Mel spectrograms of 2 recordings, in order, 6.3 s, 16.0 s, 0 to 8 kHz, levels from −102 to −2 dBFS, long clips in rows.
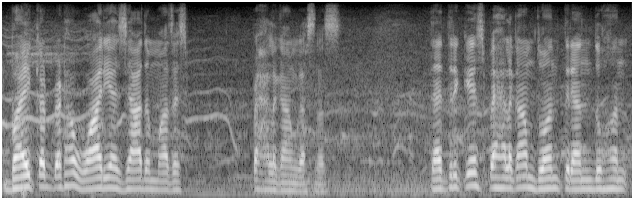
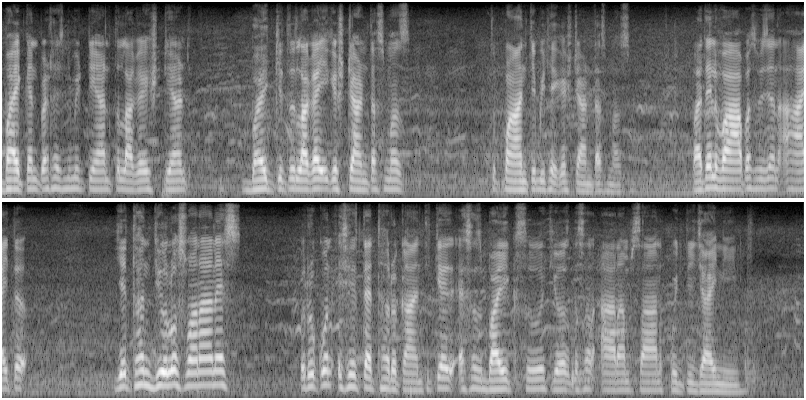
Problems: constant background noise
